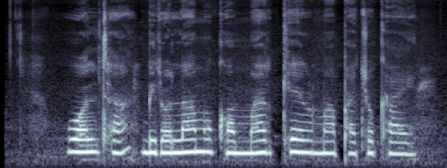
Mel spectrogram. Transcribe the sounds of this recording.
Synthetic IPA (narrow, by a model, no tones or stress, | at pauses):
wɔltʰabiɾɔlamɔkʰɔmːarkʰermapat͡ʃɔkʰaɛ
